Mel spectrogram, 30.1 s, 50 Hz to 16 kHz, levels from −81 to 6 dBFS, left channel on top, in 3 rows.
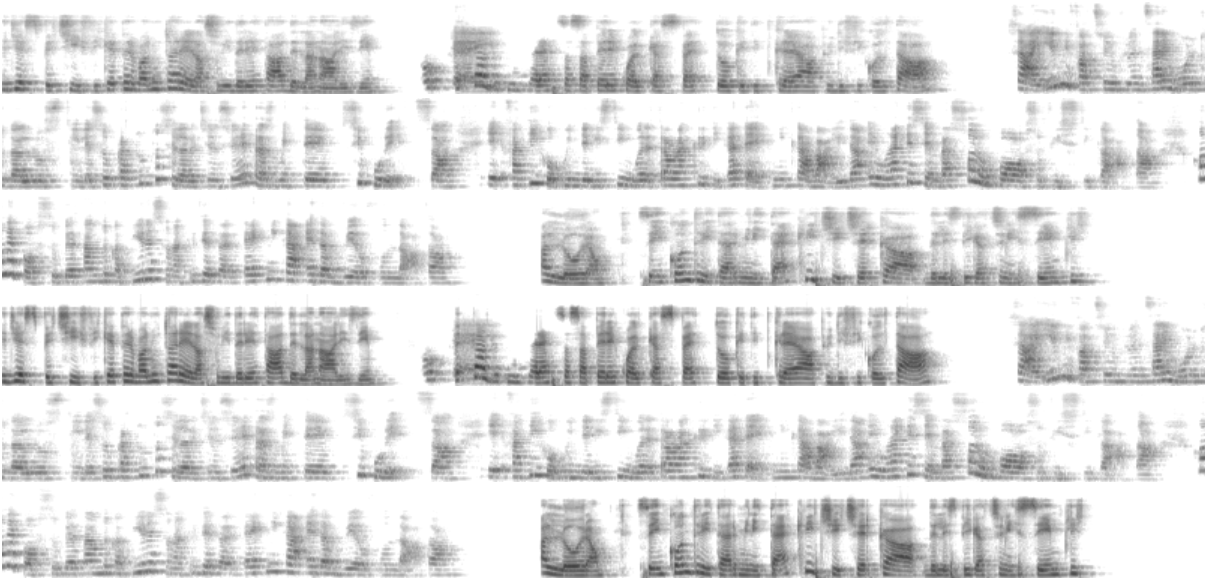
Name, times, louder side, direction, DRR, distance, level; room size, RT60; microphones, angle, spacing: voice 1, 0.0-3.1 3.9-7.8 24.5-25.1 25.4-29.1, right 6 dB, 65° right, 0.3 m, -26 dB
voice 2, 3.5-4.2 8.4-23.8, left 2 dB, 35° left, 0.9 m, -37 dB
3.3 x 2.2 x 3.3 m
head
